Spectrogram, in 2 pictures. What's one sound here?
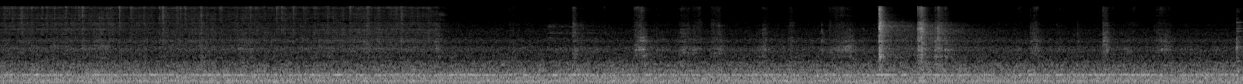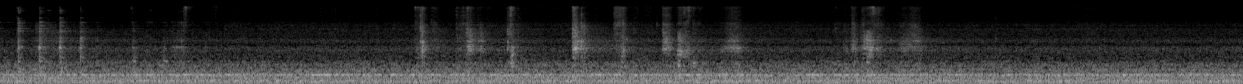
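A fume extractor hums steadily.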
